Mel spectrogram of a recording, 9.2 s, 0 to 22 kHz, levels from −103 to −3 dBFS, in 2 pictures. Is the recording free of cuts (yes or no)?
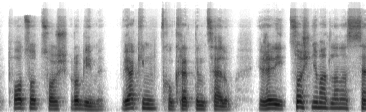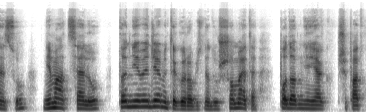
yes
